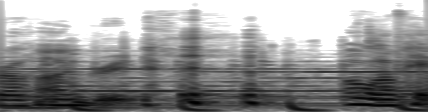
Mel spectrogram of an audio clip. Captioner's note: laughing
